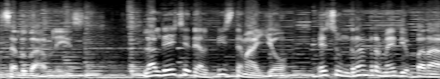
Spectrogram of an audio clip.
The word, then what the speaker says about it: Mallo: Y Mayo se escribe como gallo. L-L-O, Laboratorios Mayo.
